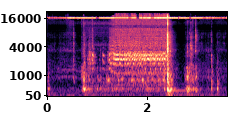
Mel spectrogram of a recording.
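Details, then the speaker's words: 1982 Panasonic NV-366 VHS deck, Pirates of the Caribbean tape inserted. Clicks, strained motor whirring and a sharp clunk, then scattered clicks as the tape fails to lace up; cause unconfirmed. "so the basic mechanical seem to work is it it's not lacing up properly okay"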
